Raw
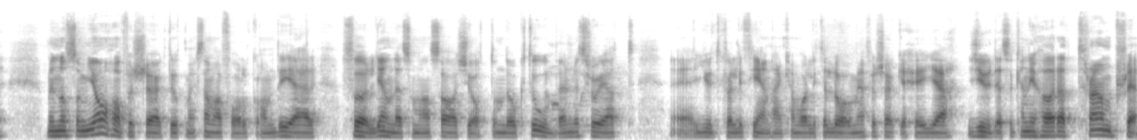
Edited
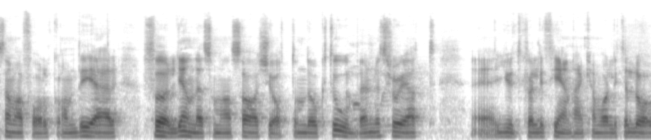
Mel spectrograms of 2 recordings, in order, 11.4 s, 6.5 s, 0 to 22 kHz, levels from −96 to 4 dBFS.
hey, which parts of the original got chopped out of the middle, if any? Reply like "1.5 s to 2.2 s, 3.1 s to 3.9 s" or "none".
none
